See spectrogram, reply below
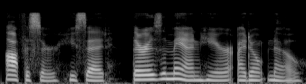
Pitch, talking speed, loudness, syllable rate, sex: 200 Hz, 215 wpm, -21 LUFS, 5.5 syllables/s, female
